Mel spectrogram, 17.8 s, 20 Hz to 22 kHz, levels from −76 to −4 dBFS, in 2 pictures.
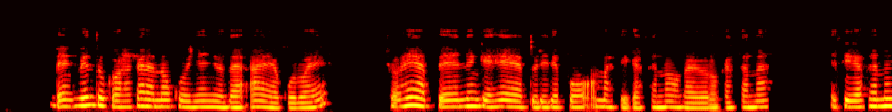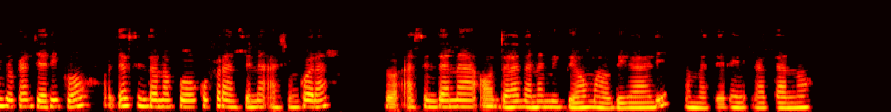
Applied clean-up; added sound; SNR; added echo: neural mask model Resemble Enhance denoiser.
